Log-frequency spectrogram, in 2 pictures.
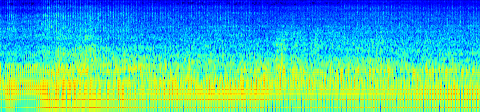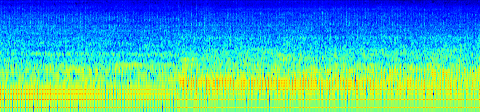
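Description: A plate compactor rattles over paving stones.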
